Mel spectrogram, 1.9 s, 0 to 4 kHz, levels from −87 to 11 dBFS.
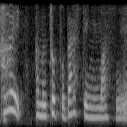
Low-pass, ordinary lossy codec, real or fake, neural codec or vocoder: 3.6 kHz; none; fake; codec, 16 kHz, 1.1 kbps, Voila-Tokenizer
